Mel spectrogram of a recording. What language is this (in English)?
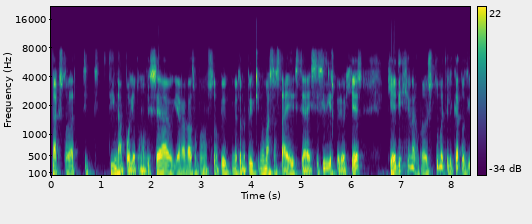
Greek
